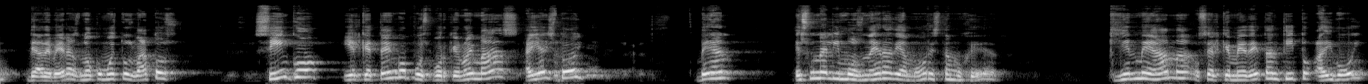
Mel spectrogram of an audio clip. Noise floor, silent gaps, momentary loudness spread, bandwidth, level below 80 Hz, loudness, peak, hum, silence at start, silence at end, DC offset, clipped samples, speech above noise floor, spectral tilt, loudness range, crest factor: -70 dBFS; none; 8 LU; 17 kHz; -58 dBFS; -13 LUFS; 0 dBFS; none; 0 s; 0 s; under 0.1%; under 0.1%; 58 dB; -3.5 dB/octave; 2 LU; 14 dB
